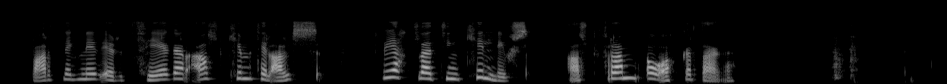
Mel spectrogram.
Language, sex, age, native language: Icelandic, female, 50-59, Icelandic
